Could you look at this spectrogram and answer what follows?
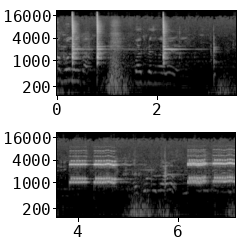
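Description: A telephone rings during a call, its electronic ring tone sounding in two clear bursts after a stretch of conversation, fairly close and loud over a quiet room with voices talking around it.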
